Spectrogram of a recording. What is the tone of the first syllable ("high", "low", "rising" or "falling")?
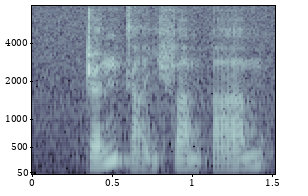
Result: rising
